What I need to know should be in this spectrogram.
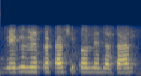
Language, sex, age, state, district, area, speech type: Marathi, female, 30-45, Maharashtra, Yavatmal, rural, conversation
